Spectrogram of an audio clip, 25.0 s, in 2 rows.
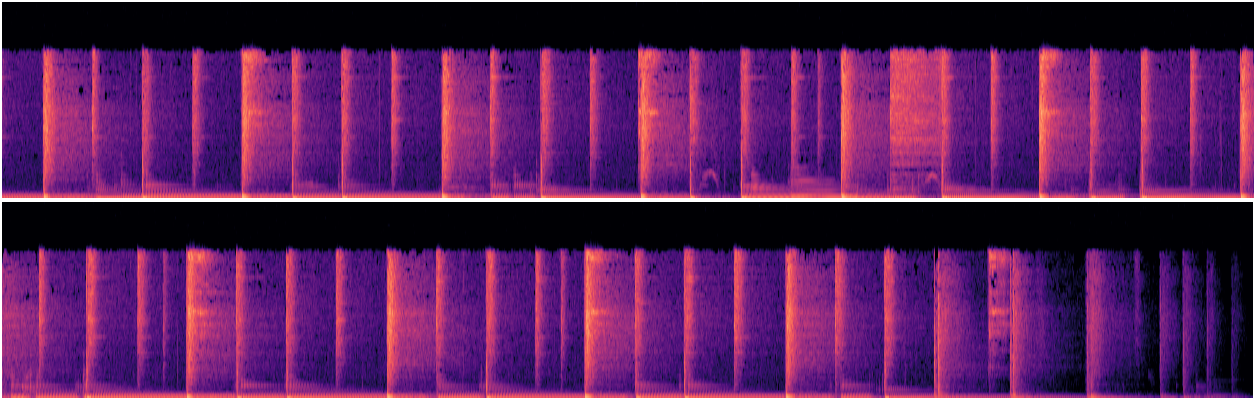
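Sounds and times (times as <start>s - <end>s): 
bass in slow rock ballad: 0.0s - 24.9s.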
